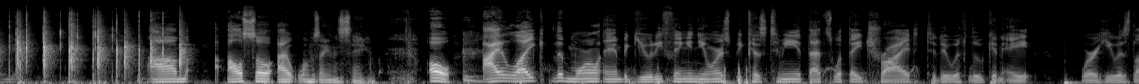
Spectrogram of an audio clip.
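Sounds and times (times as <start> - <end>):
audience clapping: 0.0 - 2.0
speech: 1.5 - 11.3.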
